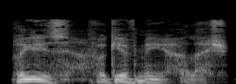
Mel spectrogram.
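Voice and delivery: slow, weary plea, sinking away. A narrator's reading. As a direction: let it trail off, worn out. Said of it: "he said in a weary voice".

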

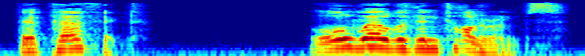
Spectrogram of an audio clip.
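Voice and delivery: high voice, falling firmly at the end. A narrator's reading. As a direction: insist on it in a high, lifted voice. Figure defends the engine readings.

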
